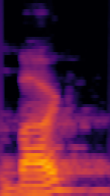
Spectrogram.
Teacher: our tongue remains Central intact it does not move forward does not go back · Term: Central vowel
